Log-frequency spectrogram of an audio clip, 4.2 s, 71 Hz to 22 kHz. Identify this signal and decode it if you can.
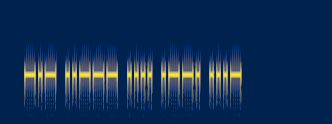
Morse code, heard as a keyed tone, about 32 wpm, 700 Hz. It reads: K2HPV
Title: Speed Racing - USA 1x3 Call Signs 28wpm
